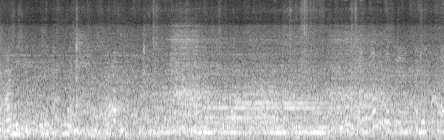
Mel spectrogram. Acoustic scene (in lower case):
subway station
